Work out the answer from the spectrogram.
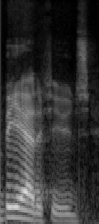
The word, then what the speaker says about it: Beatitudes: it starts with Attitude the Beatitudes it's not spelled like attitudes it's a little bit different but it sounds a lot like it and they are attitudes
